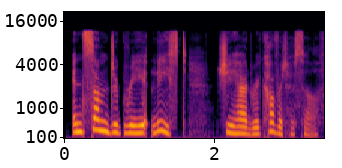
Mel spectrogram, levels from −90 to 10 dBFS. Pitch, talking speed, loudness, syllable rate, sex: 235 Hz, 155 wpm, -16 LUFS, 4.9 syllables/s, female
